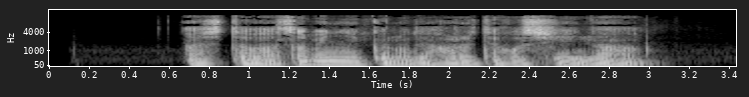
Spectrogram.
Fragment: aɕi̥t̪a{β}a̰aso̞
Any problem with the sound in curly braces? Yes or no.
no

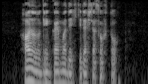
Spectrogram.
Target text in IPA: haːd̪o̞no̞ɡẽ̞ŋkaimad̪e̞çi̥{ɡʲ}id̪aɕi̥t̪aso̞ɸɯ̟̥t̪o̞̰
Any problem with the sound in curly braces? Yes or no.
yes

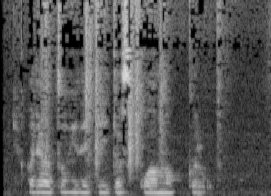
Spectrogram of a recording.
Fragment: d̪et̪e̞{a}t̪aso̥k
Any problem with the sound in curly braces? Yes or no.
yes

